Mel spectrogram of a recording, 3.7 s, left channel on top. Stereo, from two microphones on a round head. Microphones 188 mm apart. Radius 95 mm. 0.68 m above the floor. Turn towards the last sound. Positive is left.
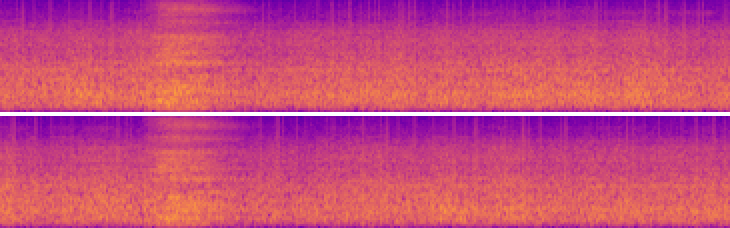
turn(degrees=-20)  # may be behind; listen again after turning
